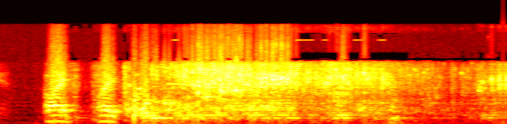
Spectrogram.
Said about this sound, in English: And we're in the bathroom, and we're trying to flush the sheets down the toilet, and there's just water everywhere.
